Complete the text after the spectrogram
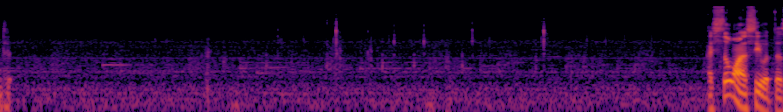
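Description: Soft game menu clicks tick as options change.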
